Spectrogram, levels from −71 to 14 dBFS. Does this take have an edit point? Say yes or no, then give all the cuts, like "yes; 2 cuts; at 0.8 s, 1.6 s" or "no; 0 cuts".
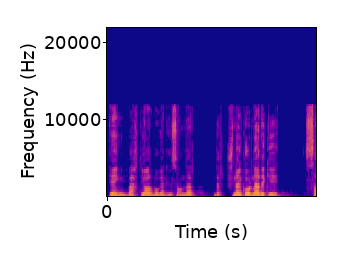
yes; 1 cut; at 2.3 s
